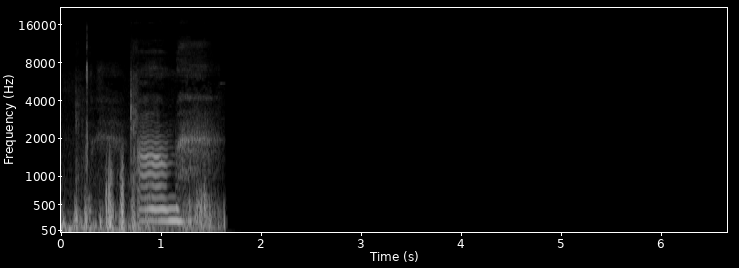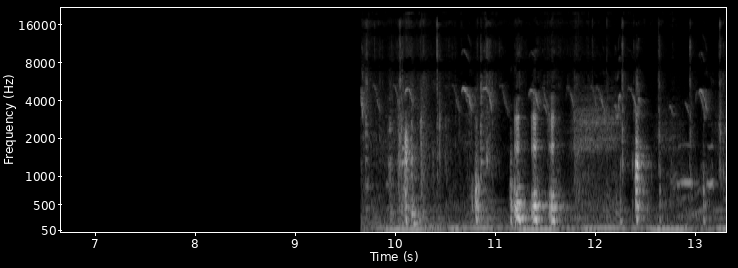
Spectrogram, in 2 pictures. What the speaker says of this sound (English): So I'm gonna go back and check on the chicks.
